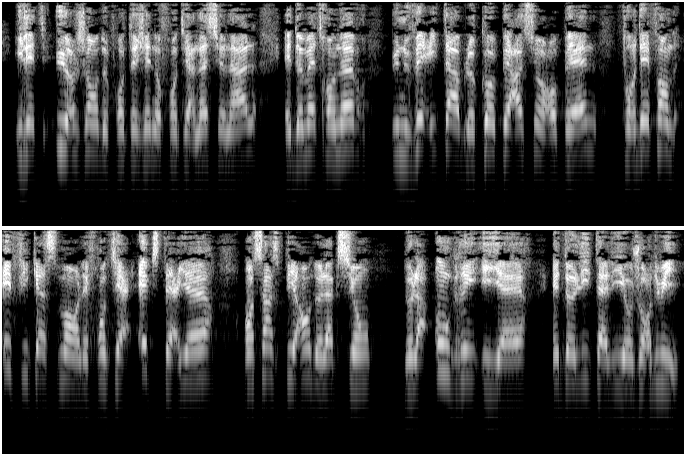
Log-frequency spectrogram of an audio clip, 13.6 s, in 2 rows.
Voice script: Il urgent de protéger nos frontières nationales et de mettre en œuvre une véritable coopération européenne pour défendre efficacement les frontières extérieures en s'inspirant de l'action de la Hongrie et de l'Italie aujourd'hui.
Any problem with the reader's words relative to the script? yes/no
yes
